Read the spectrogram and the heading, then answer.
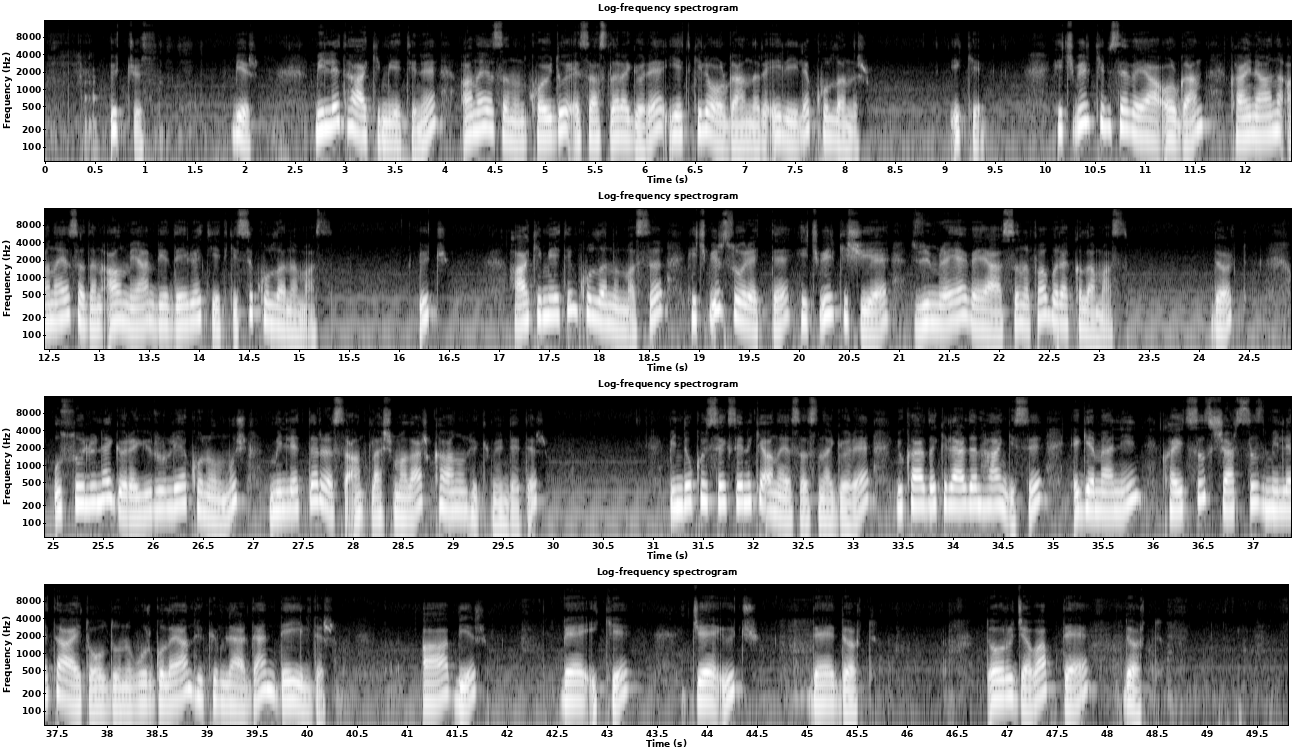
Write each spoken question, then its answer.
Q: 1982 Anayasası'na göre yukarıdakilerden hangisi egemenliğin kayıtsız şartsız millete ait olduğunu vurgulayan hükümlerden değildir?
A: Doğru cevap D. 4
